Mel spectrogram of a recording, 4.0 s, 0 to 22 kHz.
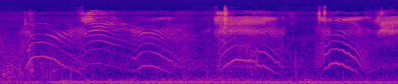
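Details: British Shorthair kittens aged 16 days, a litter of five from a black cat, utter loud insistent mews, each rising then falling, several per second, with a low electrical hum behind and a woman soothing them afterwards.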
